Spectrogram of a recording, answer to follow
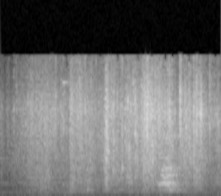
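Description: Plastic grocery wrapping crinkling and rustling as items are pulled out of a fabric backpack, with irregular scratchy rustles.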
